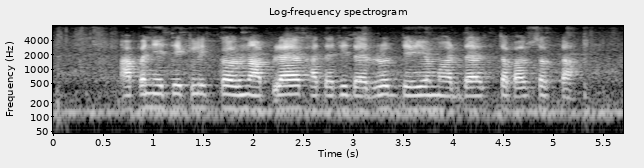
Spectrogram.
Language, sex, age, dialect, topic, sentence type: Marathi, male, 18-24, Varhadi, banking, statement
